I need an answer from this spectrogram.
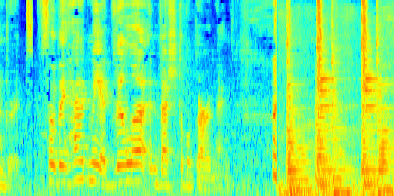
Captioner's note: chuckles; upbeat Italian folk music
